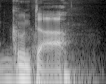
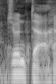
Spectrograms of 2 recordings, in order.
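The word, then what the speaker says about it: Giunta: Best hair nominee right here in Furio Gunta. – Junta.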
